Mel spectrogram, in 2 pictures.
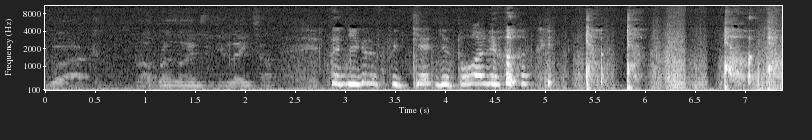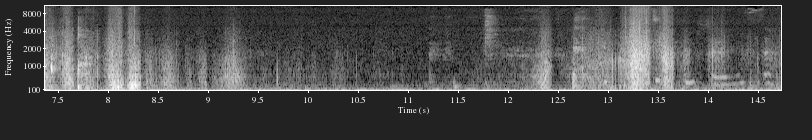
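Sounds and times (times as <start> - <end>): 
speech: 2.8 - 5.3
harsh fit of coughing: 4.5 - 6.1, 6.8 - 8.0.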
